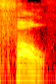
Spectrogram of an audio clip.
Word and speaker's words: faux: And after my physical therapy yesterday, he's like, "Have you guys ever heard of Fab Faux?" As in F-A-U-X, Fab Faux. Faux, like fake.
